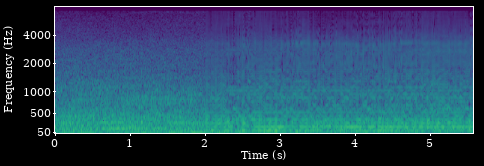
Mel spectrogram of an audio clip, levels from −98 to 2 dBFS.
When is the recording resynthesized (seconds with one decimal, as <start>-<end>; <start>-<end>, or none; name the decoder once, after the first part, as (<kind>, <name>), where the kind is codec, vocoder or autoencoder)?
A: 2.0-5.6 (vocoder, BigVGAN v2)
